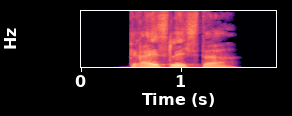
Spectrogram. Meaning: inflection of greislich: 1. strong/mixed nominative masculine singular superlative degree 2. strong genitive/dative feminine singular superlative degree 3. strong genitive plural superlative degree
- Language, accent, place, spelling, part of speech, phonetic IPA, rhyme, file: German, Germany, Berlin, greislichster, adjective, [ˈɡʁaɪ̯slɪçstɐ], -aɪ̯slɪçstɐ, De-greislichster.ogg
